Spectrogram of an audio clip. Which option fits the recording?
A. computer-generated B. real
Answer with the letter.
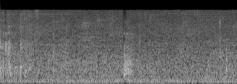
B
